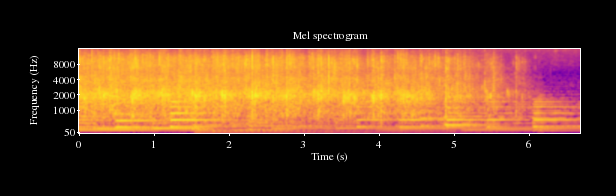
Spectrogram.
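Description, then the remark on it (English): An audience at a church service gives the Lord a hand clap of praise, clapping steadily and loudly for several seconds, a dense wash of hand claps layered over sustained organ chords that shift pitch and swell near the end. “Give him the hand clap this morning.”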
